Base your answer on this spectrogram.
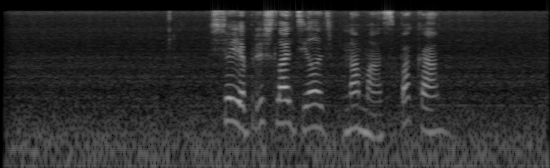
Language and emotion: Russian, positive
